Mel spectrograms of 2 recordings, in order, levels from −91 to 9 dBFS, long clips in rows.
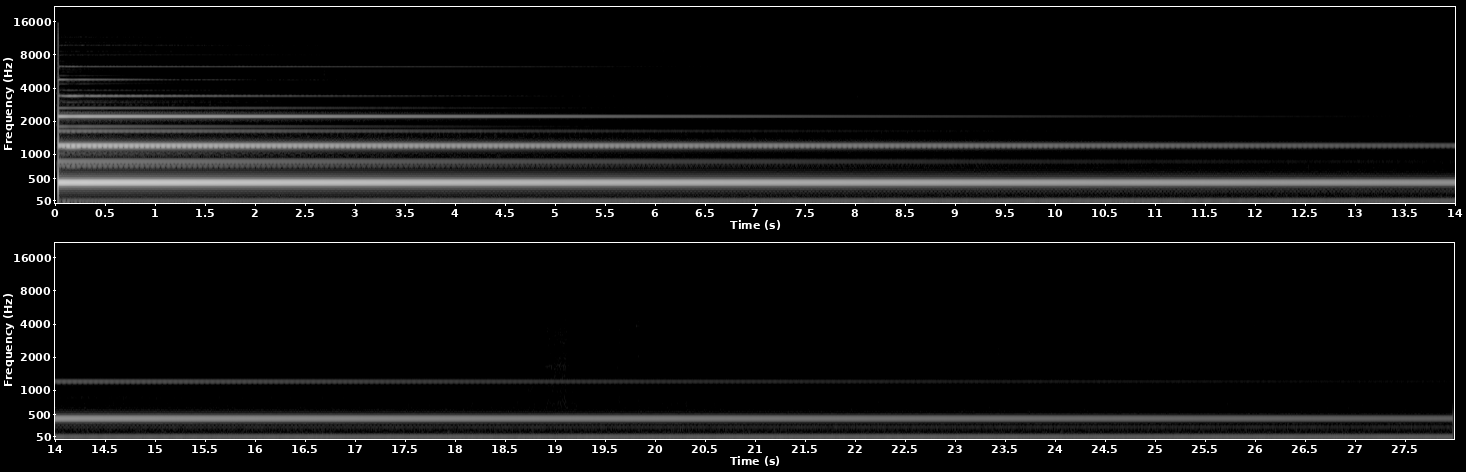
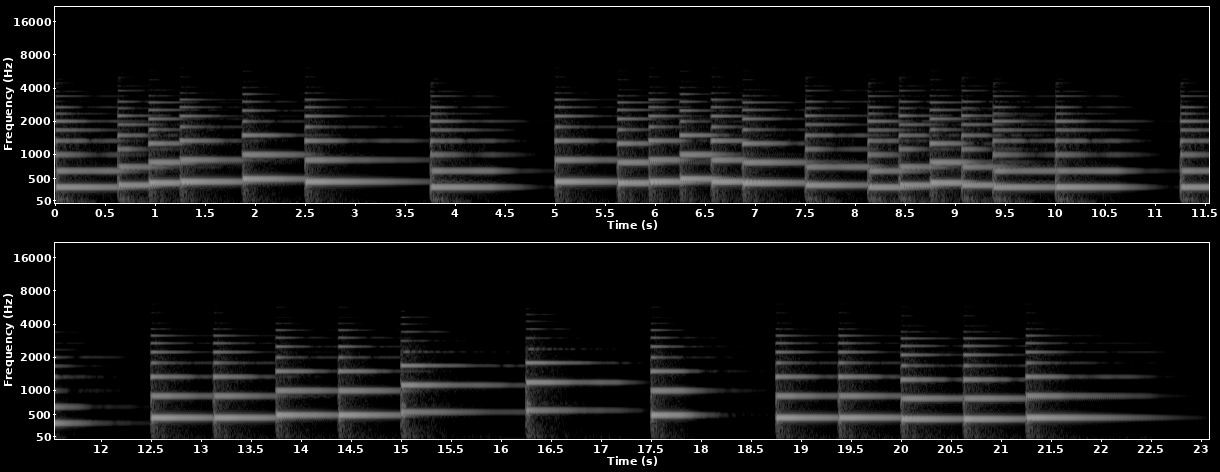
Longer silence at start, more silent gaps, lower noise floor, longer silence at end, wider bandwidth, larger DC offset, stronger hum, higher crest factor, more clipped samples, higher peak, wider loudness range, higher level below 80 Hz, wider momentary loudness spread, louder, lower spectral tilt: about the same, 0 s vs 0 s; neither; second, -55 dBFS vs -81 dBFS; first, 8.2 s vs 0.65 s; about the same, 5 kHz vs 5.2 kHz; neither; neither; about the same, 18 dB vs 14 dB; neither; first, -6 dBFS vs -24 dBFS; first, 26 LU vs 4 LU; first, -58 dBFS vs -76 dBFS; first, 26 LU vs 15 LU; first, -21 LUFS vs -38 LUFS; first, -5 dB/octave vs -2 dB/octave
